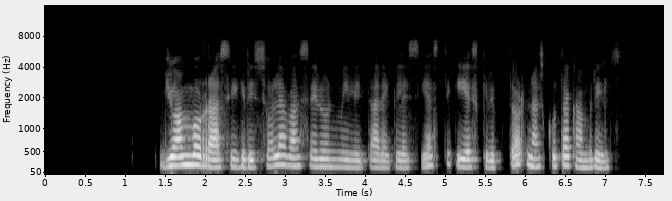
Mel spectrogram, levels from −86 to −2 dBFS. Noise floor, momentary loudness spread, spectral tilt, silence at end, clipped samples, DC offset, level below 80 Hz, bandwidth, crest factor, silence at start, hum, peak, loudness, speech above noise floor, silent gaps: under -90 dBFS; 12 LU; -9.5 dB/octave; 0.7 s; under 0.1%; under 0.1%; -60 dBFS; 7 kHz; 18 dB; 1.45 s; none; -2 dBFS; -20 LUFS; over 71 dB; 5.74-5.81 s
